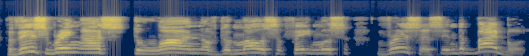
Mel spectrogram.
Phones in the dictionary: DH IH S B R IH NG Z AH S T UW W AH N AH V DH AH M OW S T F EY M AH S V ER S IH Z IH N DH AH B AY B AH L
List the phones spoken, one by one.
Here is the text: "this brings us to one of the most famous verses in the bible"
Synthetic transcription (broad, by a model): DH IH S B R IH NG AH S T UW W AH N AH V DH AH M OW S T F EY M AH S V ER S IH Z IH N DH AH B AY B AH L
